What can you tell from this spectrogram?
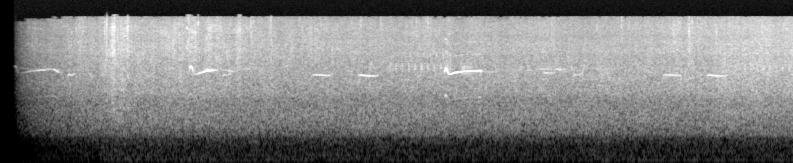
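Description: A steady hiss of outdoor ambience with several short, high bird chirps scattered through it. The sound fades in just after the start.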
